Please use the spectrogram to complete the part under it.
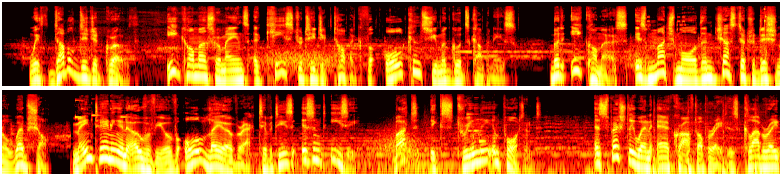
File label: Mid Atlantic Neutral English Corporate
